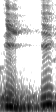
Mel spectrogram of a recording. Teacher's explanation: ई ई की आवाज निकालते समय जीवा और तालू के मध्य जो है वायु घर्षण करते हुए बाहर निकलते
